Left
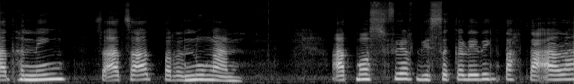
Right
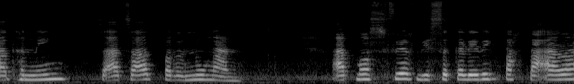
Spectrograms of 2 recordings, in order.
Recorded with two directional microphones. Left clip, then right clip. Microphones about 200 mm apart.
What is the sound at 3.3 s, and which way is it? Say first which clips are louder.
Speech: left 10 dB; 35° left (ahead or behind).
